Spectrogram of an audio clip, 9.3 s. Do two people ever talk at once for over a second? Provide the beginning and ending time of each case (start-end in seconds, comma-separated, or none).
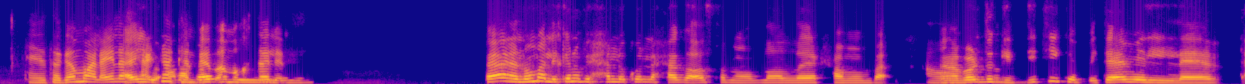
0.9-2.2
